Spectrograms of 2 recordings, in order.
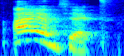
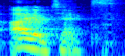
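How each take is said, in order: First: High, put-on little protesting voice; objecting part of the soul. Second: Said in the usual way. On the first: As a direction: pipe up in protest as a stubborn inner voice. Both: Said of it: "parts of my soul that are, like, objecting".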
